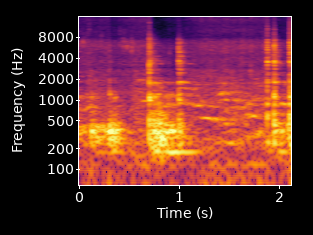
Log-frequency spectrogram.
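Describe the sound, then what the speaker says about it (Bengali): Spices with turmeric stirred and fried in a pan while puffed rice is being prepared, a soft sizzle under repeated scraping strokes of a spatula, close and fairly loud. "এখন আমি এটা আরেকবার একটু ভালো করে ভেজে নেব যেহেতু হলুদ দিয়েছি"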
